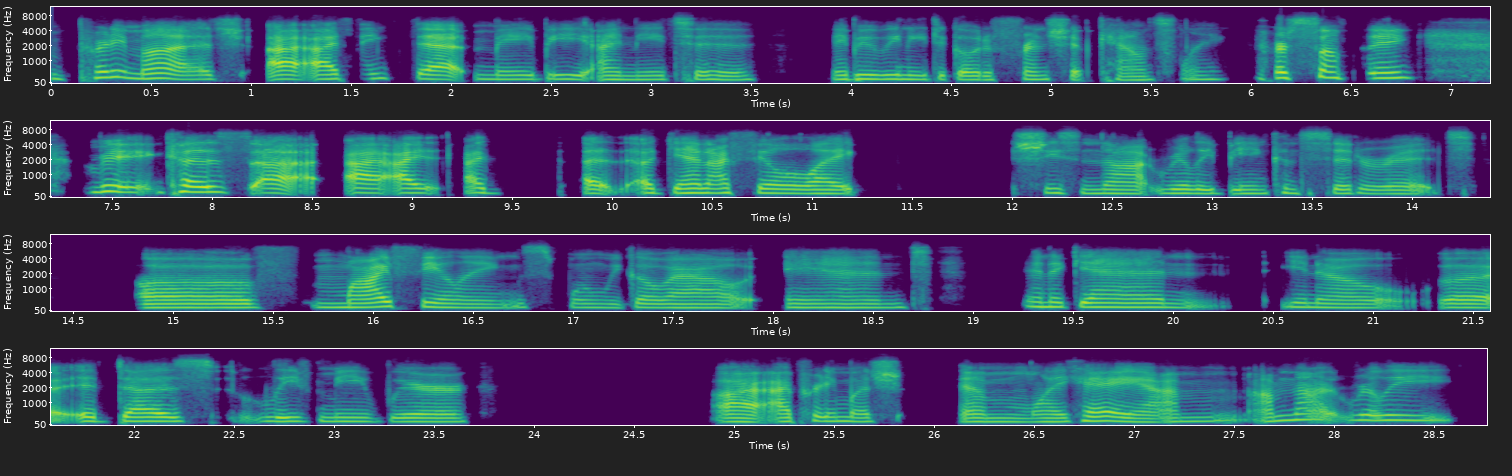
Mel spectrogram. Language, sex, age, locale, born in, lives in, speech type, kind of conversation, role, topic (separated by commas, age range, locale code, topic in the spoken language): English, female, 55-59, en-US, United States, United States, conversation, advice, user, How do I address a friend who keeps canceling plans and being disrespectful?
